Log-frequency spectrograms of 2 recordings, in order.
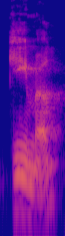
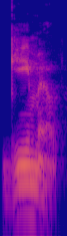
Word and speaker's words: Gimel: Now, let's try to pronounce them. Aleph, Bet, Gimel, Dalet, Hey. Once again, Aleph, Bet, Gimel, Dalet, Hey.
